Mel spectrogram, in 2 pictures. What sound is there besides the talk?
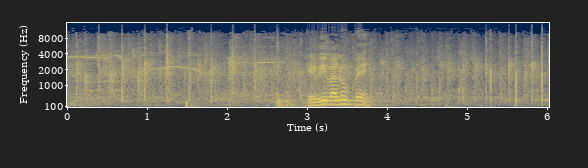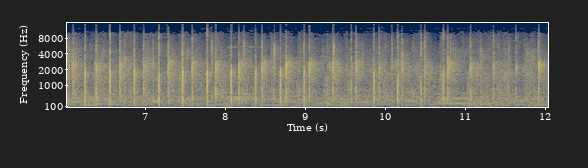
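audience applause and ovation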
